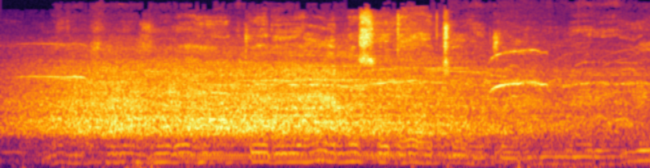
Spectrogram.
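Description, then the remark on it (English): A huge crowd inside a cricket stadium in Gujarat, India, at a Namaste Trump rally for Donald Trump roars steadily, a dense wash of cheering with whoops and shouts rising above the din, loud and sustained throughout. “That's the sound of a crowd inside a cricket stadium, and those baseball caps don't say Make America Great Again, they say Namaste Trump.”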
